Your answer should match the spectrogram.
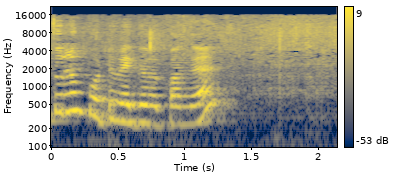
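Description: A voice talking for about the first second, then onions and chillies sizzling in hot oil in a kadai as they are stirred.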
